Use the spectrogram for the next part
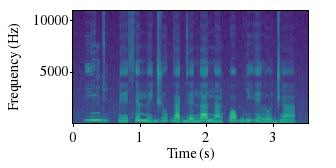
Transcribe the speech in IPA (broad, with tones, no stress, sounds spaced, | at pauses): j ĩ˦ ɡ i˧ k͡p e˧ s ɛ̃˦ m e˧ d͡ʒ o˦ ɡ a˧ ɡ ɛ˧ n a˦ n ã˧ k͡p ɔ˦ b i˦ j e˦˨ l o˨ d͡ʒ ã˨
